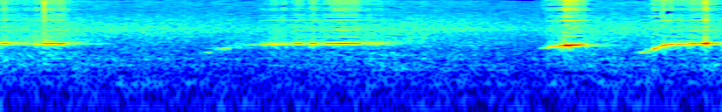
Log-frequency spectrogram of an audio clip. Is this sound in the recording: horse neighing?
no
